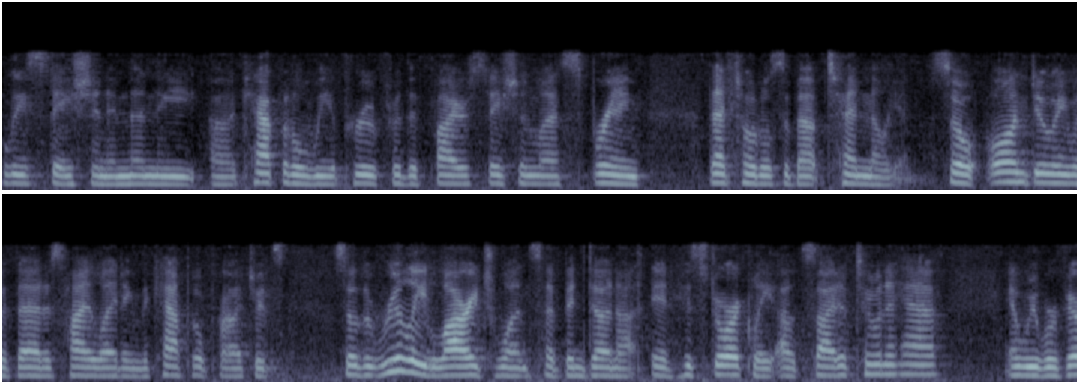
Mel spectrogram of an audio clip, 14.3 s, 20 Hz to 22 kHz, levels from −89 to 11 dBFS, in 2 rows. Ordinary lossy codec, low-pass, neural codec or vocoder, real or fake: Opus, 32 kbps; 7.2 kHz; codec, 16 kHz, 1.1 kbps, Voila-Tokenizer; fake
